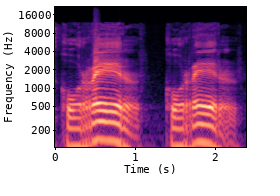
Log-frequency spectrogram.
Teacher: when the R is in between the word and it's double R, it's rolling tongue.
